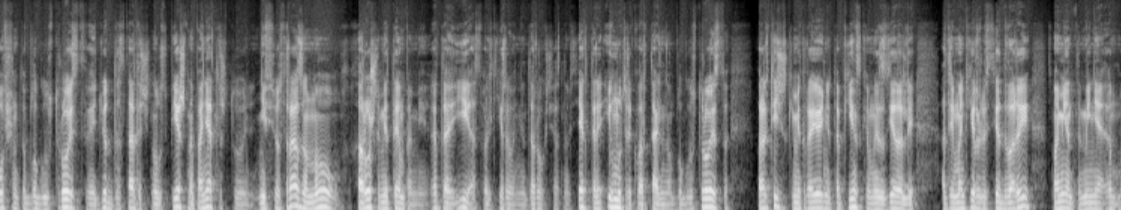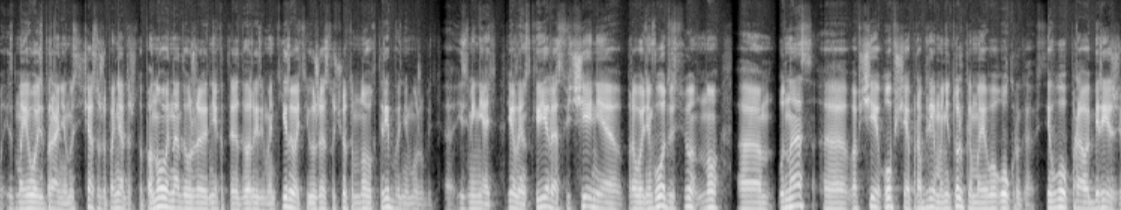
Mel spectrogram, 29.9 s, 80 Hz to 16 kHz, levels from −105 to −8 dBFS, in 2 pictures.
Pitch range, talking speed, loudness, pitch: 105-125 Hz, 155 wpm, -20 LUFS, 110 Hz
